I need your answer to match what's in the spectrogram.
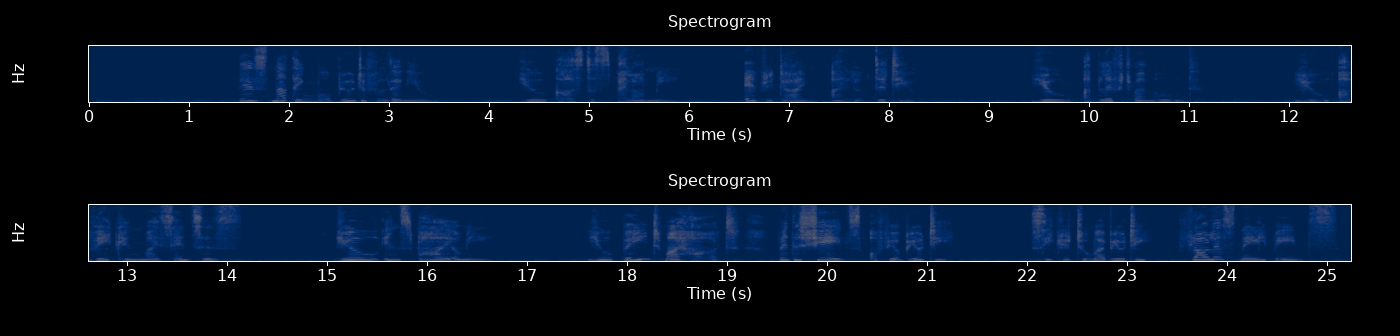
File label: nailpaint ad english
